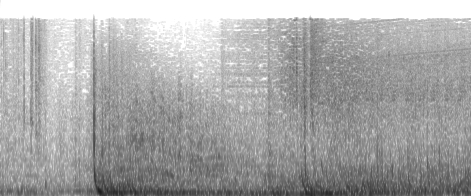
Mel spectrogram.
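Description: A drop pod roars loudly as it plunges down from the sky.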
